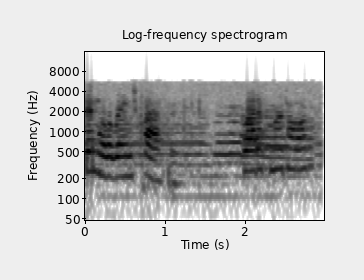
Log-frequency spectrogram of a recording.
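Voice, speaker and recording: An actress playing a prim, gentle young schoolteacher in a 1950s television western, speaking politely and precisely. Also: female voice, sits high, unhurried. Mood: firm, composed. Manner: polite, proper, precise classroom diction. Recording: muffled old 1950s television soundtrack, some music.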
